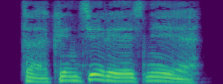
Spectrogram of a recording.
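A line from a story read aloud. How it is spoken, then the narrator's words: Amused snort. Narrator (Russian): хмыкнул Мартин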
